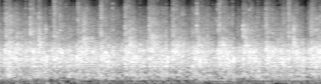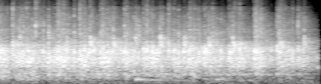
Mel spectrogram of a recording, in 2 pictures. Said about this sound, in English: So please join me in a round of applause for these incredible panelists.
